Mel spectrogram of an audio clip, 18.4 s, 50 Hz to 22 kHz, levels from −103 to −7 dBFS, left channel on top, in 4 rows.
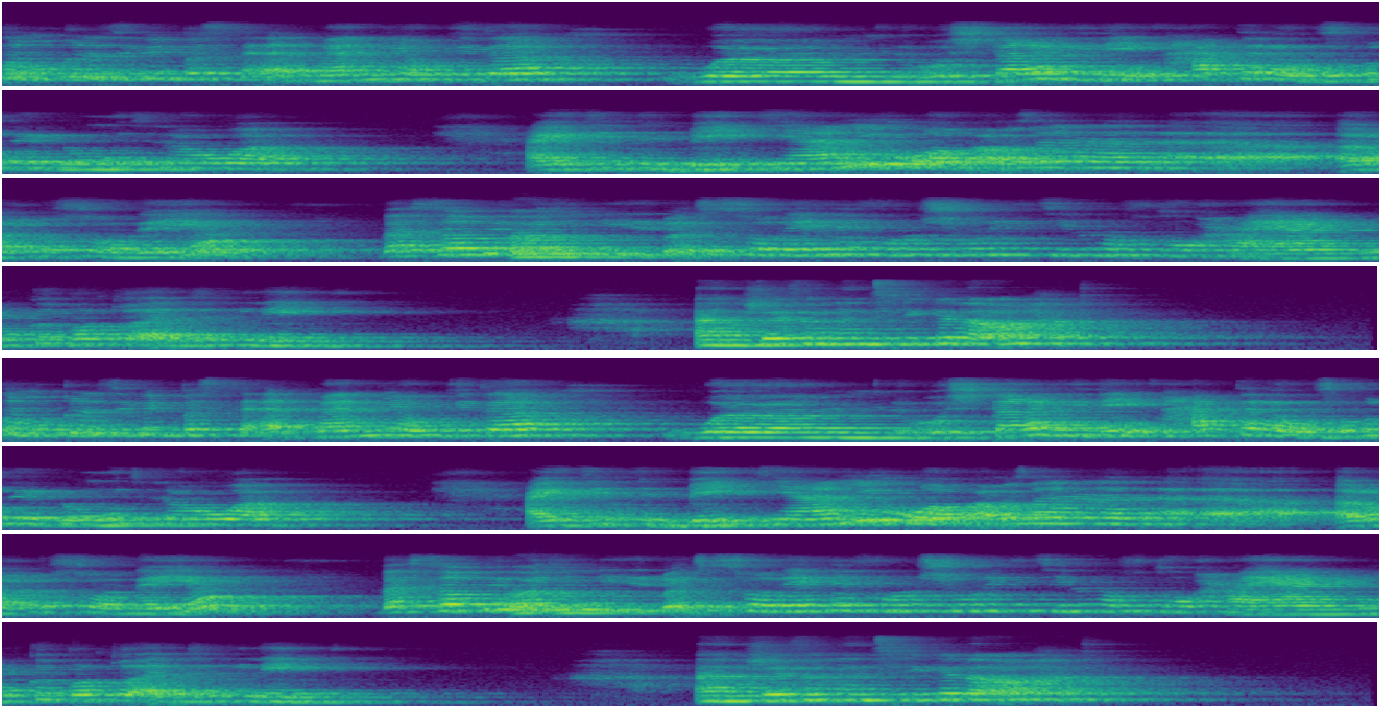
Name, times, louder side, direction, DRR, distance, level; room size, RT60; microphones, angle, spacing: voice 1, 0.0-5.5 6.3-10.0 10.4-14.8, right 1 dB, 45° right, -4 dB, 0.7 m, -29 dB
voice 2, 15.8-17.4, left 1 dB, 50° left, -7 dB, 0.5 m, -28 dB
2.3 x 2.1 x 3.6 m, 1.1 s
head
